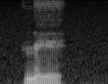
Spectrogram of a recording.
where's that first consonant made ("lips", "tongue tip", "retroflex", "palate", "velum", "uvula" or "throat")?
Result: retroflex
